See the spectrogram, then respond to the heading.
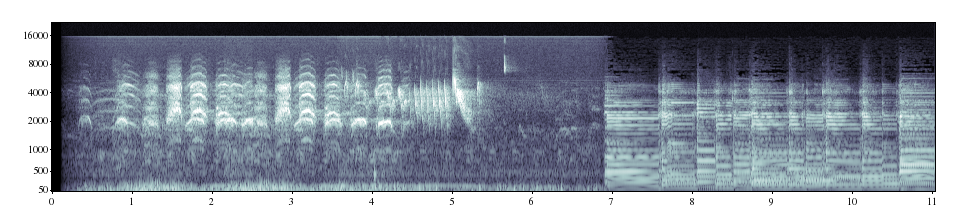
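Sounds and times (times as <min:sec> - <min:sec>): birds calling: 0:00.2 - 0:07.1.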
